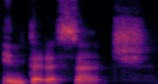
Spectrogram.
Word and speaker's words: interessante: So the word for interesting is interessante, and that last little syllable is N-T-E, interessante.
